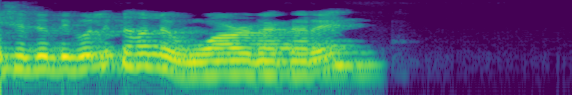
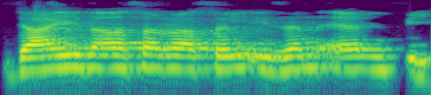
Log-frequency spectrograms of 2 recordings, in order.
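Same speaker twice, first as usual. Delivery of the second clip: ordinary talk, nothing marked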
